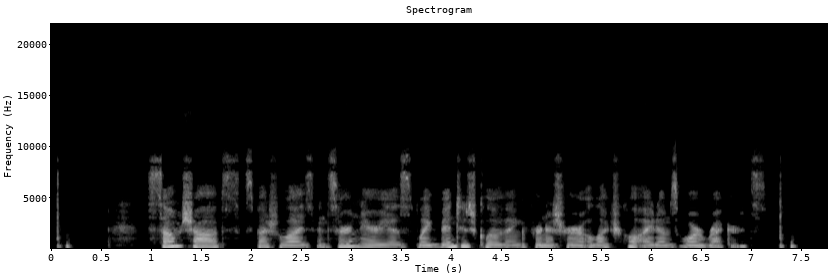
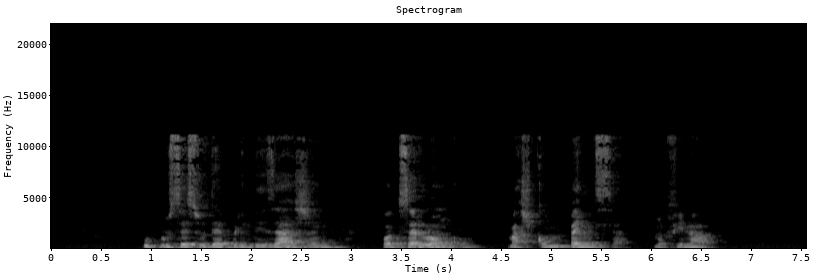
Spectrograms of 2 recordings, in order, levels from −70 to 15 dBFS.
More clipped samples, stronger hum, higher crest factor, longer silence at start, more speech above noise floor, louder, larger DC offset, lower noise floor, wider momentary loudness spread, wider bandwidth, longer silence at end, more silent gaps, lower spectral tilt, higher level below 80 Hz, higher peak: neither; neither; about the same, 18 dB vs 18 dB; second, 0.05 s vs 0.95 s; second, 34 dB vs 39 dB; first, -19 LUFS vs -28 LUFS; neither; second, -53 dBFS vs -66 dBFS; about the same, 16 LU vs 16 LU; second, 9.6 kHz vs 11.5 kHz; second, 0.3 s vs 0.9 s; neither; about the same, -4.5 dB/octave vs -5.5 dB/octave; second, -66 dBFS vs -58 dBFS; first, -2 dBFS vs -10 dBFS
